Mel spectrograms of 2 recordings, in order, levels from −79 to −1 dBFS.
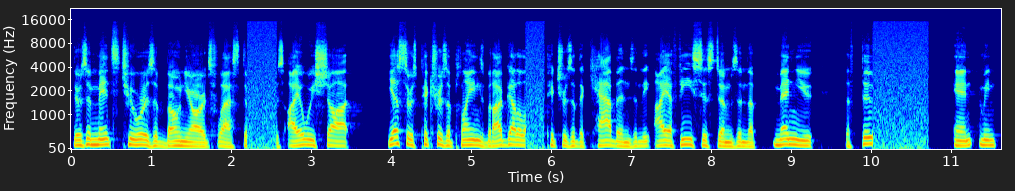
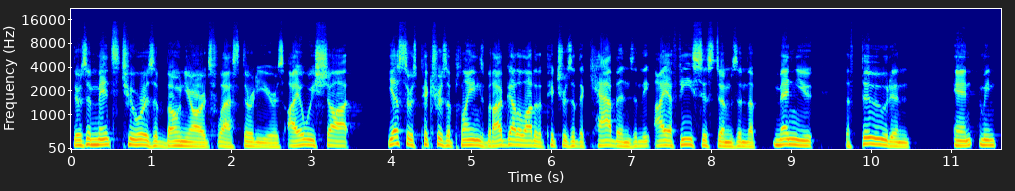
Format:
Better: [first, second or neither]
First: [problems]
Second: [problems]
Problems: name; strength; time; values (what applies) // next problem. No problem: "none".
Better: second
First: audio cutting out; filled with static; at 2 s, at 5.5 s and at 10 s for 0.5 s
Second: none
